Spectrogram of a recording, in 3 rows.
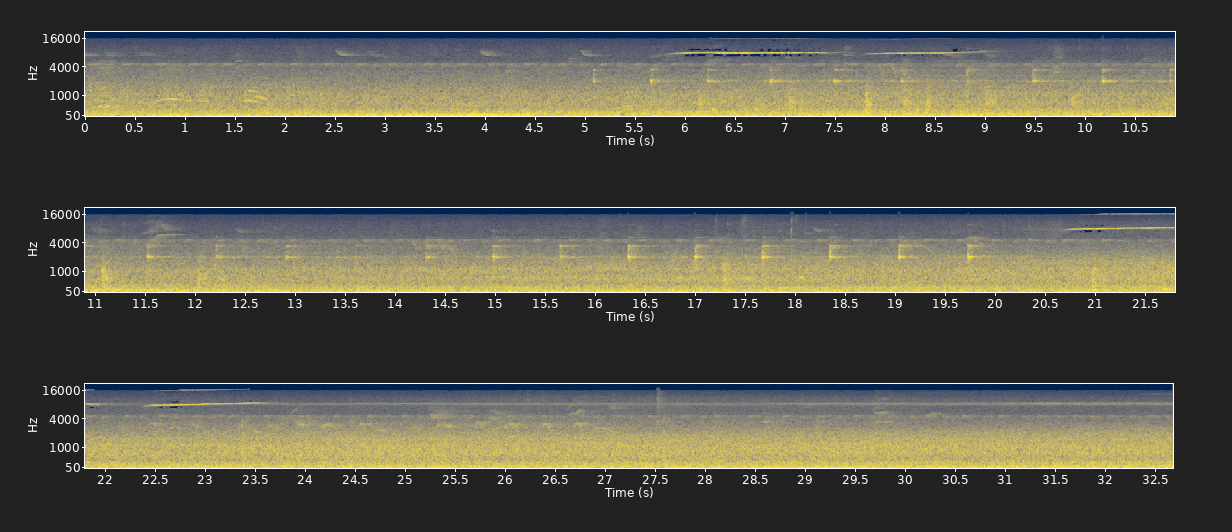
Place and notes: {
  "title": "Capibaribe River - Baobá - Baobá",
  "date": "2012-06-06 14:46:00",
  "description": "In front of the Capiberive River. Zoom H4n.",
  "latitude": "-8.04",
  "longitude": "-34.90",
  "altitude": "12",
  "timezone": "America/Recife"
}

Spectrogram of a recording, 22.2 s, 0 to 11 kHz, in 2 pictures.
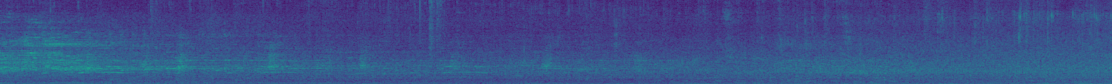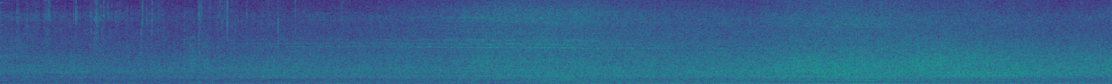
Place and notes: {
  "title": "Prinzenallee, Berlin, Deutschland - Prinzenallee, Berlin - in front of OKK (Organ of Critical Arts), traffic, passers-by",
  "date": "2012-10-13 14:49:00",
  "description": "Prinzenallee, Berlin - in front of OKK (Organ of Critical Arts), traffic, passers-by.\n[I used the Hi-MD-recorder Sony MZ-NH900 with external microphone Beyerdynamic MCE 82]",
  "latitude": "52.56",
  "longitude": "13.39",
  "altitude": "42",
  "timezone": "Europe/Berlin"
}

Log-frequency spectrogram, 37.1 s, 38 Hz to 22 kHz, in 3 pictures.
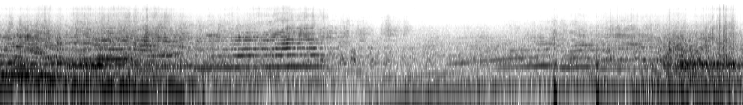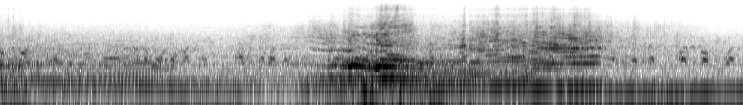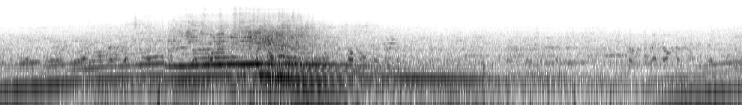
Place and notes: {
  "title": "Donington Park Circuit, Derby, United Kingdom - British Motorcycle Grand Prix ... MotoGP ... FP3 ...",
  "date": "2005-08-23 09:55:00",
  "description": "British Motorcycle Grand Prix ... MotoGP ... FP3 ... commentary ... Donington ... one point stereo mic to minidisk ...",
  "latitude": "52.83",
  "longitude": "-1.38",
  "altitude": "94",
  "timezone": "Europe/London"
}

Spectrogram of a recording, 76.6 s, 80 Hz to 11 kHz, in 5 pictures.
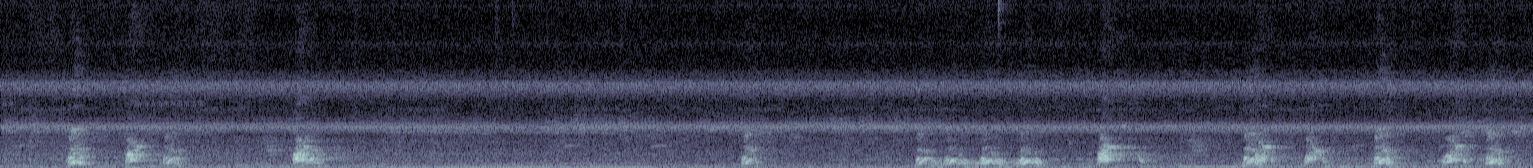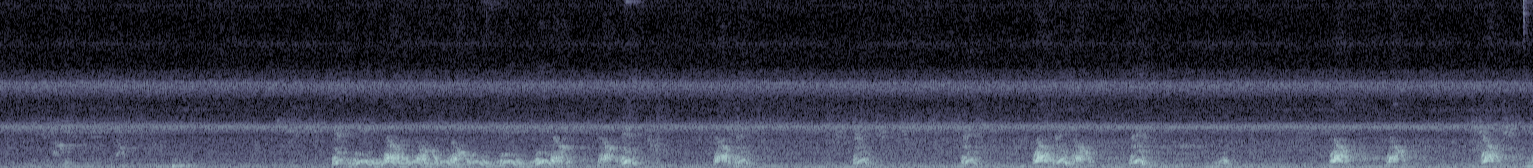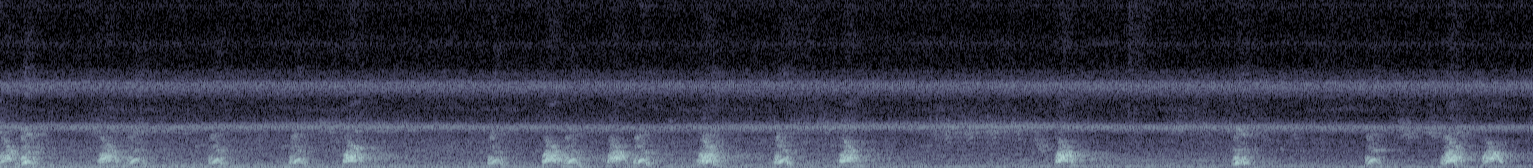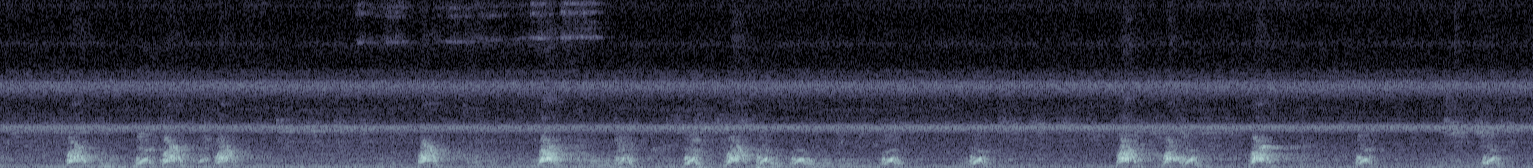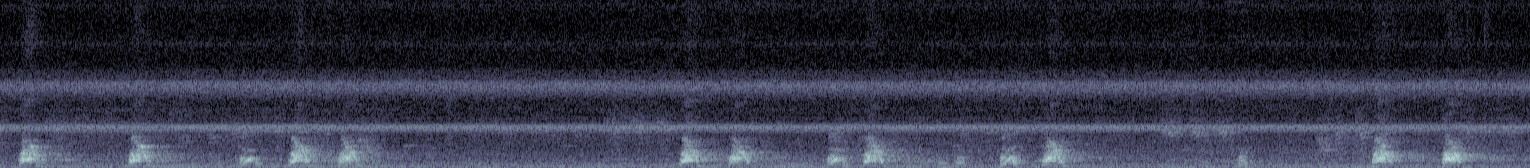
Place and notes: {
  "title": "TaoMi Li., 青蛙阿婆民宿 埔里鎮 - at the Hostel",
  "date": "2015-04-29 22:06:00",
  "description": "Dogs barking, Frogs chirping, at the Hostel, Sound of insects\nZoom H2n MS+XY",
  "latitude": "23.94",
  "longitude": "120.94",
  "altitude": "463",
  "timezone": "Asia/Taipei"
}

